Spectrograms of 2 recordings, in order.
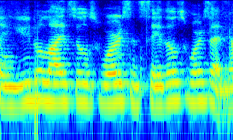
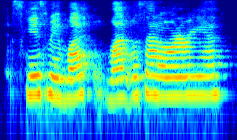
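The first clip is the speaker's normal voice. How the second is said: drive-thru worker; 3 semitones higher, 5 dB louder than usual. Acted. Drive-thru worker asking the customer to repeat the order, louder. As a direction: call back through the speaker, confused. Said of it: "Perfect example".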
